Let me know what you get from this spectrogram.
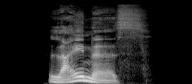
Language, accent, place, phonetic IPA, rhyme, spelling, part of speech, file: German, Germany, Berlin, [ˈlaɪ̯nəs], -aɪ̯nəs, Leines, noun, De-Leines.ogg
- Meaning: genitive singular of Lein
